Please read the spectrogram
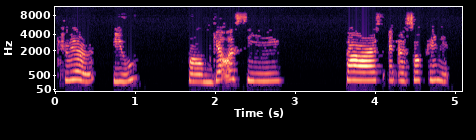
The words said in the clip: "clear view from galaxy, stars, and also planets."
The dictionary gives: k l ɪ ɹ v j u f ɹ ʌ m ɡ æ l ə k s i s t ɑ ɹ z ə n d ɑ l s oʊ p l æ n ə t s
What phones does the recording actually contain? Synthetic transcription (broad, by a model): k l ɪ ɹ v j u f ɹ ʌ m ɡ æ l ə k s i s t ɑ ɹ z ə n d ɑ s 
